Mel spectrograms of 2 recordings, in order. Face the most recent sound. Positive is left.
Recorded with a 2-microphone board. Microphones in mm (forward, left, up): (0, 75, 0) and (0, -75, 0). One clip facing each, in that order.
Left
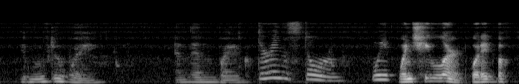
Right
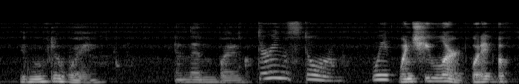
turn(degrees=30)  # may be behind; listen again after turning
